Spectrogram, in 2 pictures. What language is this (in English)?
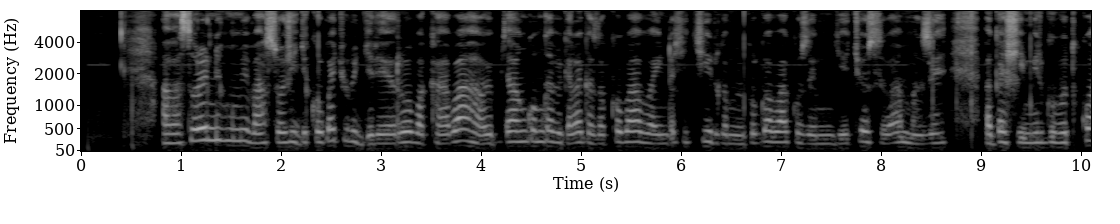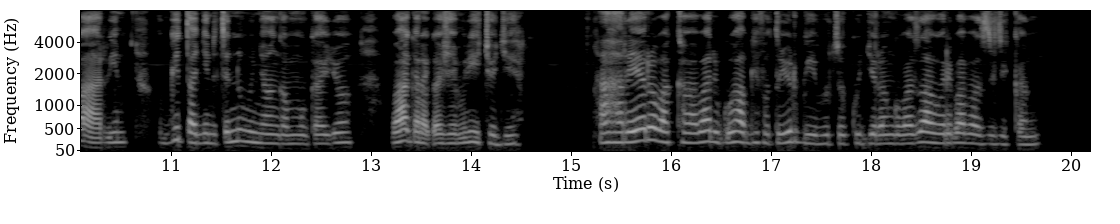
Kinyarwanda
